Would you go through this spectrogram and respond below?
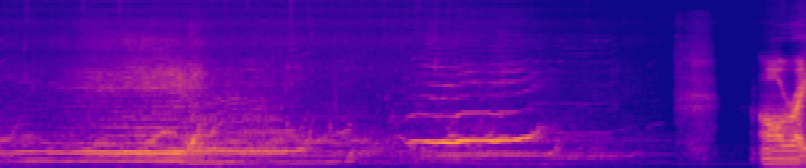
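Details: Humpback whales singing, heard underwater while snorkelling with them in Tonga: sustained low tonal moans, then a rising whistled upsweep around four seconds, fading out before a brief burst of a different sound at the end.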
